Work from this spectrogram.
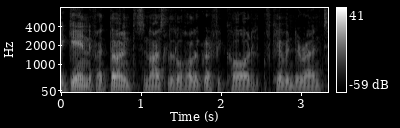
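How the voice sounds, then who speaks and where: The recording is very clean, with a silent background. A man speaks at a fairly low pitch. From South Africa. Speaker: sports card collector and YouTuber. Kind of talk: casual unboxing vlog. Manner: hesitant, many fillers.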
